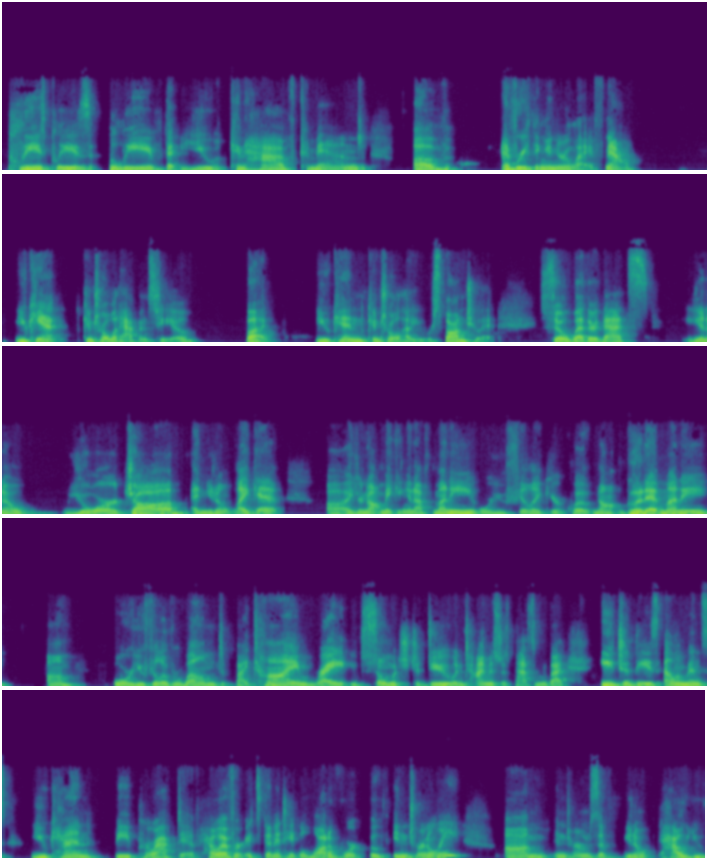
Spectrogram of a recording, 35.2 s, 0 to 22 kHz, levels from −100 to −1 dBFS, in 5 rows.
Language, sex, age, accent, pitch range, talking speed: English, female, 30-49, American, 165-210 Hz, 180 wpm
